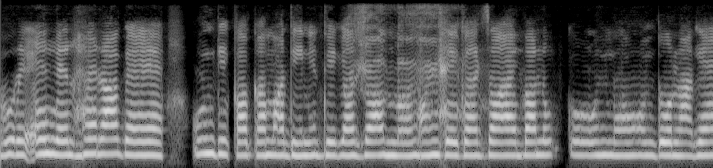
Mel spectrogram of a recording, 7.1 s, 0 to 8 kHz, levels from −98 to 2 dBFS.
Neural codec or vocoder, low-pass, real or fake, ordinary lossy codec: codec, 16 kHz, 1 kbps, FreqCodec, larger model; 7.2 kHz; fake; none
